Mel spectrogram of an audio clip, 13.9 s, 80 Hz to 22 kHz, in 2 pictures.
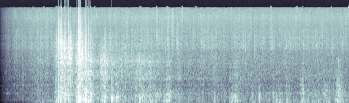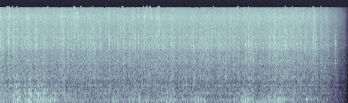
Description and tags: Thunder, Very Close, Rain, A
Raw audio of a close thunder strike with rain in the background.
An example of how you might credit is by putting this in the description/credits:
The sound was recorded using a "H1 Zoom recorder" on 15th September 2016.
thunder, close, rain, storm, very, strike, lightning, weather, thunderclap, thunderstorm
